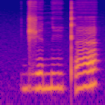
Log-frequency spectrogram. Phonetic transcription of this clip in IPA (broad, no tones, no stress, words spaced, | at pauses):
d͡ʒenikʼæ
